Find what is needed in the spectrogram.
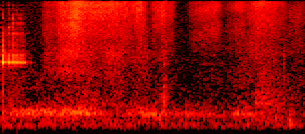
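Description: A click, then faint rubbing that comes and goes, like something brushing or scuffing against a surface close to the microphone.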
